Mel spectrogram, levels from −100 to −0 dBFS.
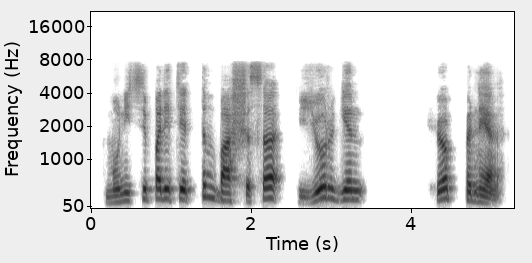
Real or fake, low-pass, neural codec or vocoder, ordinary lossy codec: fake; none; codec, 16 kHz, 1 kbps, X-Codec, WavLM features, trained on Multilingual LibriSpeech; none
